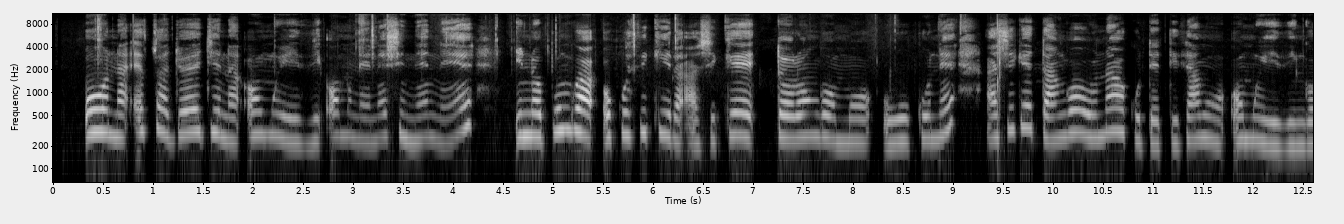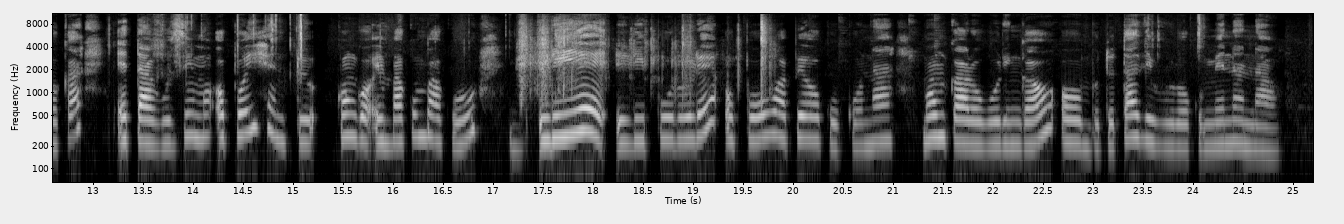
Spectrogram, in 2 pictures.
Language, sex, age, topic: Oshiwambo, female, 25-35, agriculture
